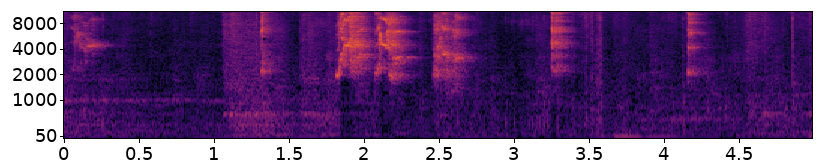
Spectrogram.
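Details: Two male masked lovebirds, 7–8 months old, dominant edged blue and dominant edged D blue, moulting and over-preening each other, give shrill, harsh chirps and screeches in irregular bursts, about seven in five seconds, over faint hiss.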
